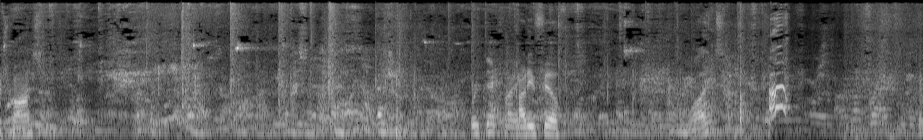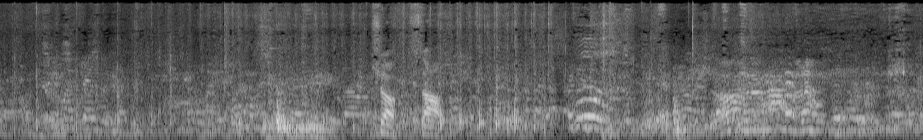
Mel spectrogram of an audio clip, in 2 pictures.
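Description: Young men talk and laugh close by in a small room.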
